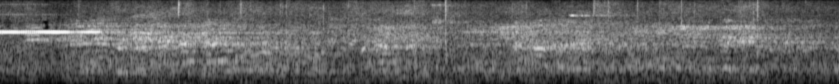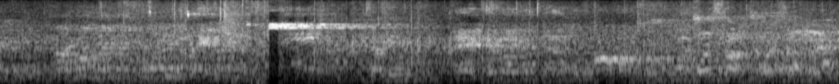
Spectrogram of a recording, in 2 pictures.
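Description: Many voices of players and spectators talking in a large gym, with a basketball being bounced on the court floor as a player readies a free throw. A short, high whistle tone sounds at the very start.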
